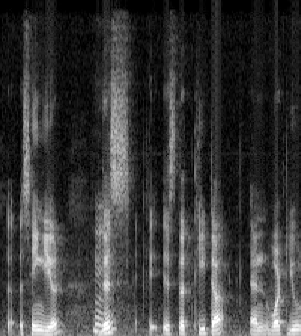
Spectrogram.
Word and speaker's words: theta: what you are seeing here this is the theta and what you pronounce this as a t h e t a theta this is the to represent the angle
